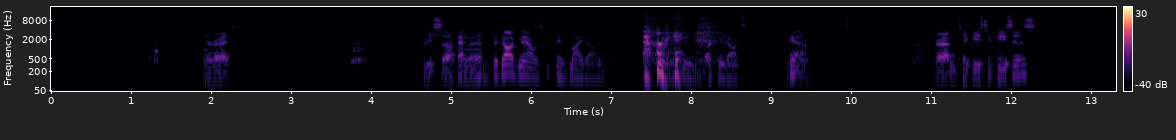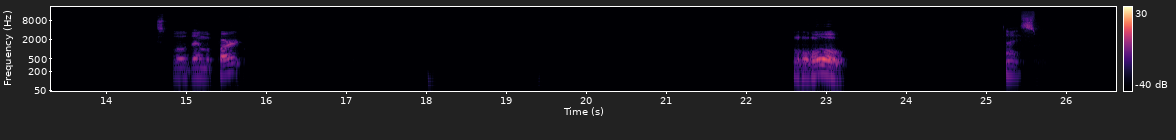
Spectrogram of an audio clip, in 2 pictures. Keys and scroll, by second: 0.7 space, 21.2 space.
